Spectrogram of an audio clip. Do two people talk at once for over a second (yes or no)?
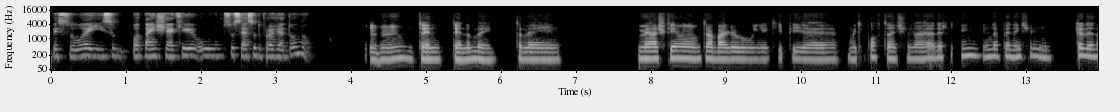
no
